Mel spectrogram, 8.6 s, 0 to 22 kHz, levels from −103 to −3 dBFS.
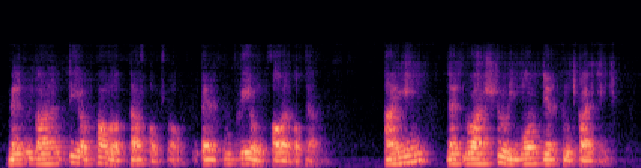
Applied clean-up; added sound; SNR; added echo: neural mask model DeepFilterNet 3.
